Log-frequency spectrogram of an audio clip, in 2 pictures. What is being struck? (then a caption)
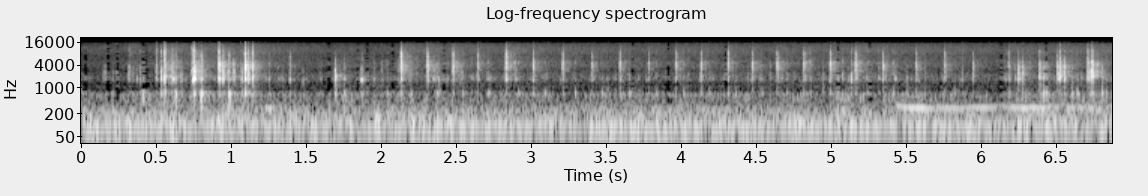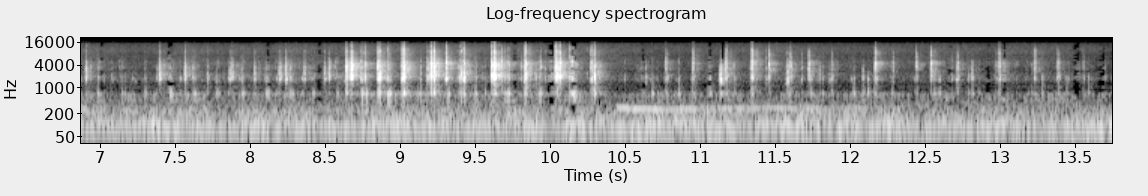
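Plastic gamepad buttons and triggers. Thumbs and fingertips rapidly press and click the buttons and triggers of a hollow black plastic wired gamepad held close in both hands. The result is a fast, irregular stream of short, bright plastic clicks and taps with almost no ring, with louder bursts around the middle and later part over a faint low hum.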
